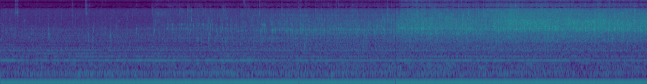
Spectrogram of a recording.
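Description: Salt-and-turmeric-coated prawns sizzling as they fry in hot oil in a nonstick frying pan, the sizzle getting louder and brighter about eight seconds in as the pan fills with prawns. A steady low hum runs underneath.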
